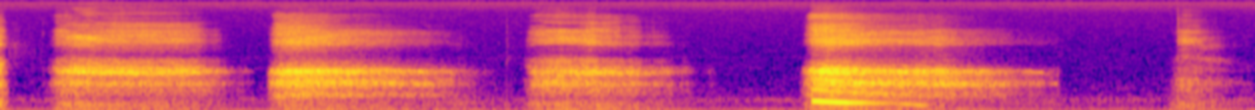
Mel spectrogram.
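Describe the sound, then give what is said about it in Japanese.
Deep breathing done together in unison: four long, loud breaths like sighs, separated by short pauses, then the brief start of another at the very end. “それでは皆様、ご一緒に、深呼吸の息合わせっと。”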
